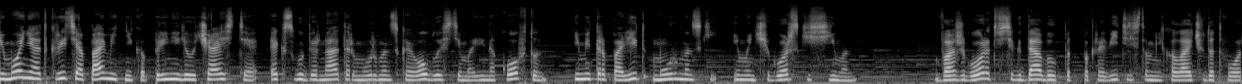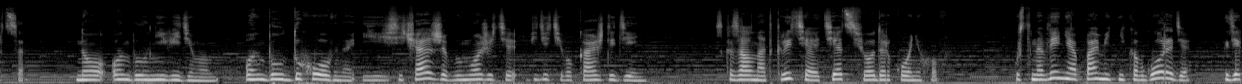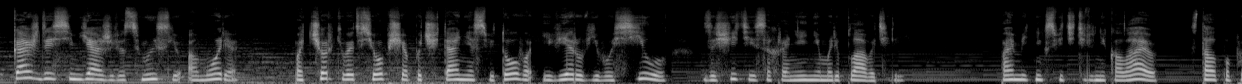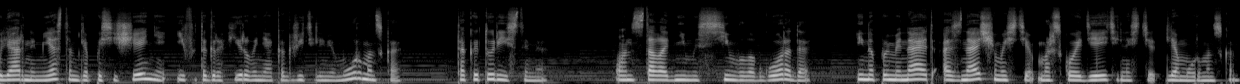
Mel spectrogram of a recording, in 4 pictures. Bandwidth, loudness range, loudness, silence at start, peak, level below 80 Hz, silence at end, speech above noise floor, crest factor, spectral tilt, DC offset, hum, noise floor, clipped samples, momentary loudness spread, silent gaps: 15 kHz; 4 LU; -21 LUFS; 0 s; -4 dBFS; -46 dBFS; 0 s; 29 dB; 18 dB; -5 dB/octave; under 0.1%; none; -49 dBFS; under 0.1%; 10 LU; none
